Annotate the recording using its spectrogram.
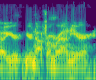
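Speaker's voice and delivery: usual speaking voice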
